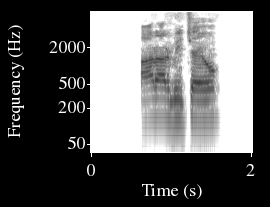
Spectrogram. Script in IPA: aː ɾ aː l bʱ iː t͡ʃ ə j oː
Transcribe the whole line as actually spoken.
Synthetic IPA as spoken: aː ɾ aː ɾ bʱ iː t͡ʃ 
